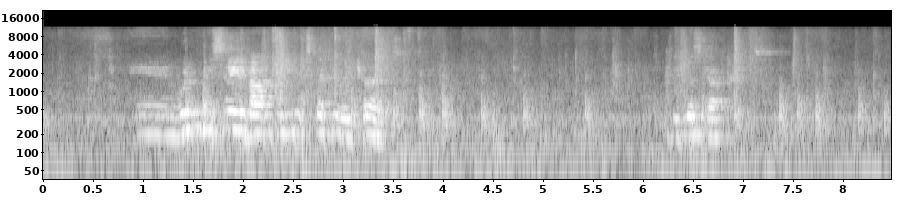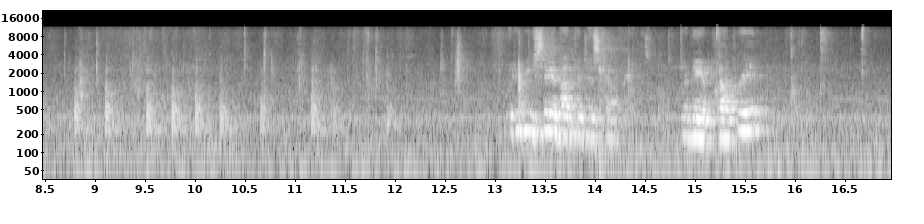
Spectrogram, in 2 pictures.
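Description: A middle-aged man speaks in a lecturing tone in a room with some echo.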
